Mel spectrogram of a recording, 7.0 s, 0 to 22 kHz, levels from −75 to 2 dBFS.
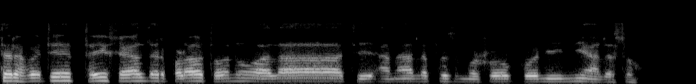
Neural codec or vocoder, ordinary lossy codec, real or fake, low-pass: vocoder, 44.1 kHz, 128 mel bands every 512 samples, BigVGAN v2; Opus, 16 kbps; fake; 7.2 kHz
